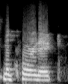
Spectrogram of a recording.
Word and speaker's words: McCordic: I usually ask for pronunciations before. Is it McCordic? It's McCordic.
